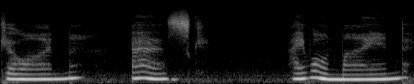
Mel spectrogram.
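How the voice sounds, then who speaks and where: A young woman voicing a teasing, possessive aristocratic vampire in an ASMR roleplay, speaking slowly and softly with hushed whispers. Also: fairly high pitch, husky, exaggerated voice.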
